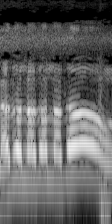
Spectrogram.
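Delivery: high, loud, excited calling out.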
